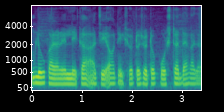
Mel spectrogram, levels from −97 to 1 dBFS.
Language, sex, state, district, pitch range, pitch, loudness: Bengali, female, West Bengal, Purulia, 140-150 Hz, 145 Hz, -18 LUFS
